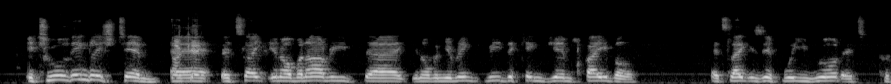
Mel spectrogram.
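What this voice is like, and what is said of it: Thick northern English Geordie accent. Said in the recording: “got that really thick northern accent ... The Geordies”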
